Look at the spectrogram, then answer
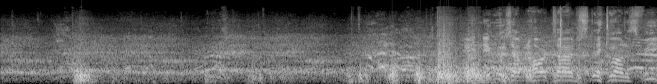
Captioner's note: crowd cheering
